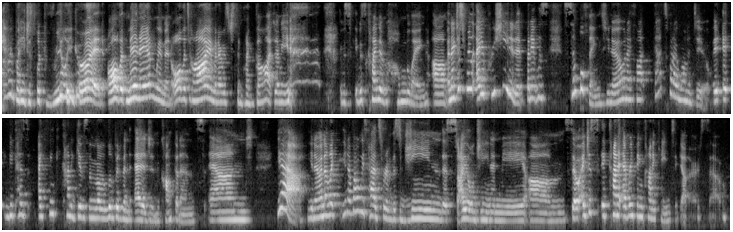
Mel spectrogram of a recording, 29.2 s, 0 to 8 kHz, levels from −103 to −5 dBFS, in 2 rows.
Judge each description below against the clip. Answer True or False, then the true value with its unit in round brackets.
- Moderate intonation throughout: False (6.1 semitones)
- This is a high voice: True (240 Hz)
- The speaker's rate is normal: False (220 wpm)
